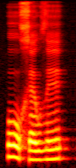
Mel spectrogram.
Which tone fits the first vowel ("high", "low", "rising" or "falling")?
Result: falling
